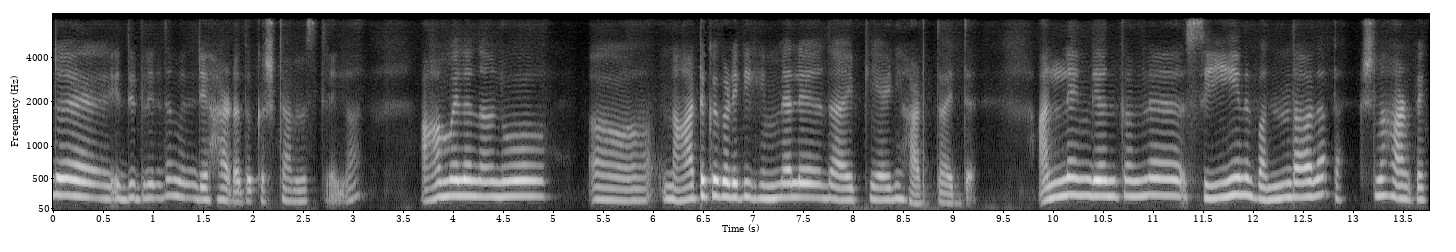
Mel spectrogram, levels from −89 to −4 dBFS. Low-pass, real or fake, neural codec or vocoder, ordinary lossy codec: 7.2 kHz; fake; codec, 24 kHz, 0.9 kbps, WavTokenizer, large speech release; AAC, 48 kbps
